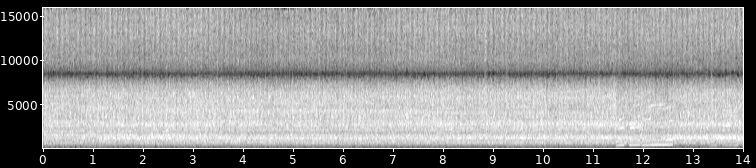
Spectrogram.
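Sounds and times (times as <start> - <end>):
boat engine throbbing: 6.5 - 14.0.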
